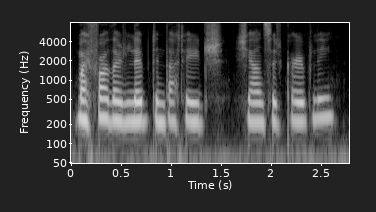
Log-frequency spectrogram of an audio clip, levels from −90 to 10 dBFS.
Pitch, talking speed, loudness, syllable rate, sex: 230 Hz, 195 wpm, -19 LUFS, 6.5 syllables/s, female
